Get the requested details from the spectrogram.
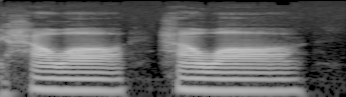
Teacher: is it's just a single vowel it's an open space R in British English we don't say R like the Americans or Canadians or Irish or Scottish speakers do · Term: standard southern British English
